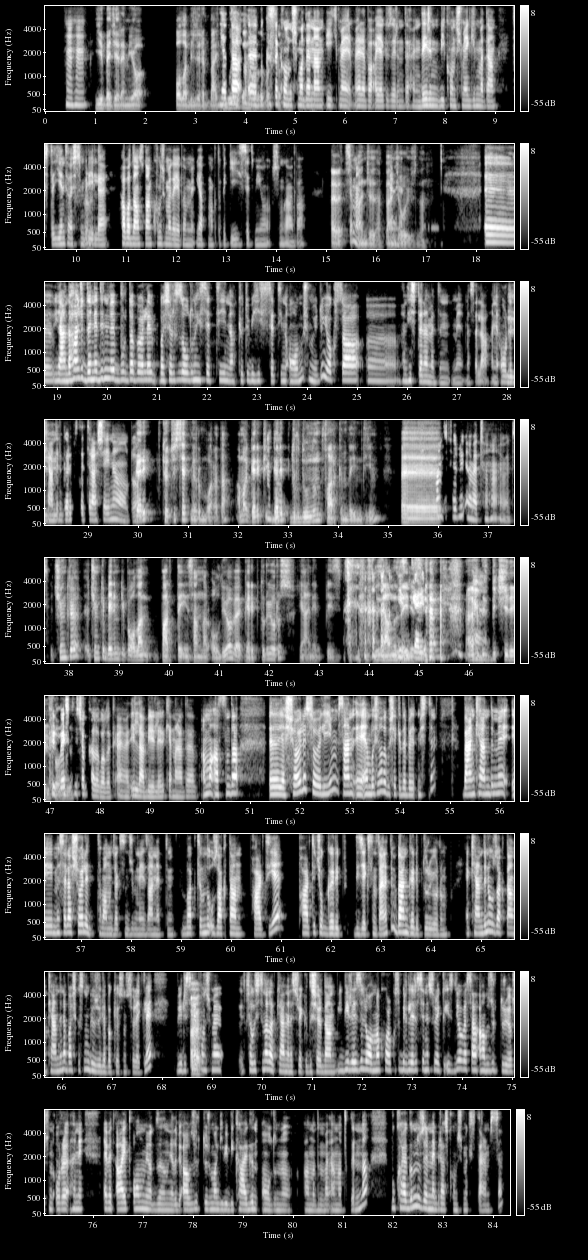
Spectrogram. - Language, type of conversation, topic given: Turkish, advice, Kutlamalarda kendimi yalnız ve dışlanmış hissettiğimde ne yapmalıyım?
- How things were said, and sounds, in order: other background noise; tapping; laughing while speaking: "biz"; chuckle; laugh; laughing while speaking: "A, biz bir kişi değiliz, falan gibi"; "olmadığın" said as "olmuyadığın"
